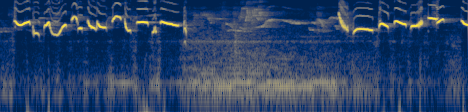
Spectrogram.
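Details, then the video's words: Oriental magpie-robin song: rapid sequences of loud, looping whistles with bright upslurs and downslurs. A mid-clip gap holds soft rustling and faint notes, then a vigorous whistled phrase resumes. "SUSUNAN KICAUAN KACER YANG INDAH DAN ENAK DI DENGAR"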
